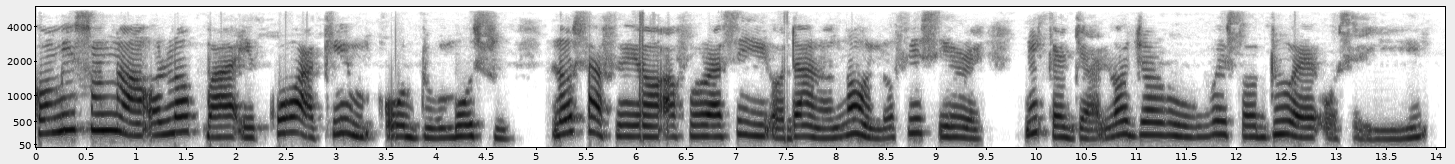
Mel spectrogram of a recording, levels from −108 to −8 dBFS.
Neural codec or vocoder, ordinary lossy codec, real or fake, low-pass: vocoder, 24 kHz, 100 mel bands, Vocos; AAC, 48 kbps; fake; 5.4 kHz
